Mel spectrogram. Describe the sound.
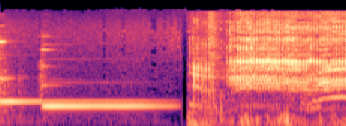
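A doorbell sounds a two-note ding-dong chime, higher note then lower, ringing out clearly, then cut off by a loud, noisy burst of sound.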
